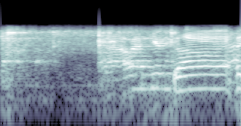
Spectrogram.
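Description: A man's voice: a drawn-out vocal sound, held for about a second, starting about a second in after a quieter moment.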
